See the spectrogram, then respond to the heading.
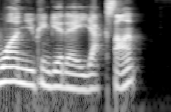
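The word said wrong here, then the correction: sak yant: which is yaksan or sakyan? – Sakyan. – I knew I said it wrong.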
